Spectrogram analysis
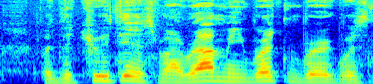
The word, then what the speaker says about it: Rothenburg: Rothenburg is a city in Germany. In Hebrew, we pronounce it Rutenburg.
